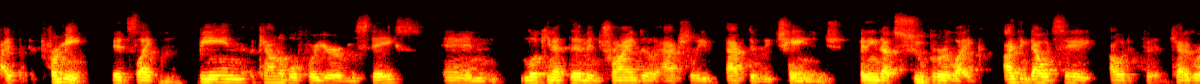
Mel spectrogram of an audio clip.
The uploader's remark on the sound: Zoom is plagued with technical issues but we persist.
